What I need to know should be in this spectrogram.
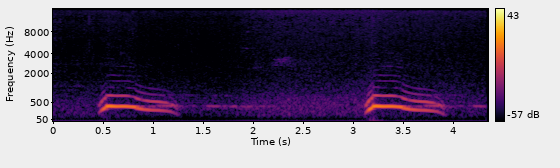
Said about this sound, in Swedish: Berguv. Jaha, pausfågel, nu är jag med.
